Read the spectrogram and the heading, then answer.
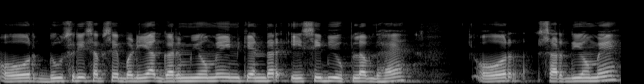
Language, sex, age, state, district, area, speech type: Hindi, male, 18-30, Madhya Pradesh, Gwalior, rural, spontaneous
